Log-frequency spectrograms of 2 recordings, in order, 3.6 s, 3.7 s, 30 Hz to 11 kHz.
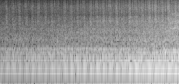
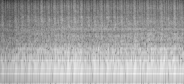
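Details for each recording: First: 1996 Jeep Cherokee, 131k miles, long parked, first run after fuel reached the engine: steady low idle with an even beat, about four pulses a second, no stumbles or knocks. Owner suspects two injectors not working; exhaust leaks, no fuel leaks. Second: 1996 Jeep Cherokee at 131k miles, after a loose fuel-filter clamp was tightened, with two injectors possibly not working: steady idle with a rapid puffing, ticking chuff over the low rumble. Leaky exhaust, no gas leaks.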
